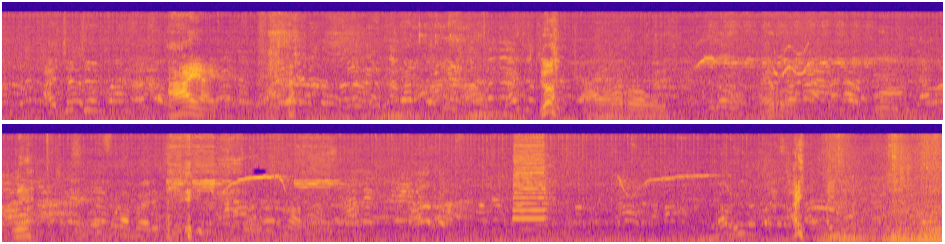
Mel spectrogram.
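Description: A crowd of men and women talk and call out loudly nearby, outdoors.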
